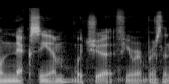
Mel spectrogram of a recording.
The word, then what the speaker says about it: NXIVM: a treasure Trove of new information about how Nexium which if he remembers the name of his cult spelled like in X so confused like an [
